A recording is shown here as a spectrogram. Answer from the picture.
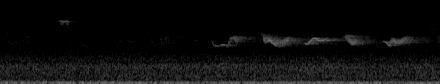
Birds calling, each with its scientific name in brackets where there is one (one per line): Scarlet Tanager (Piranga olivacea)
unidentified bird
Red-eyed Vireo (Vireo olivaceus)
